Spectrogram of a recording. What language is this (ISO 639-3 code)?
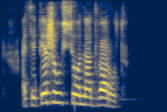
bel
